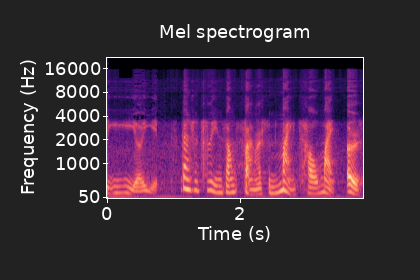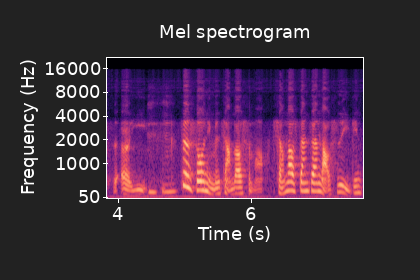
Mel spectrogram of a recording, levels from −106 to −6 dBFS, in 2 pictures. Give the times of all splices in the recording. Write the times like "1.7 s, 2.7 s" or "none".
6.3 s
